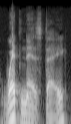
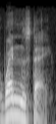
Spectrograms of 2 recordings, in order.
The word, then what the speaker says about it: Wednesday: the word Wednesday it isn't said wetness day but Wednesday vegetable is another word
